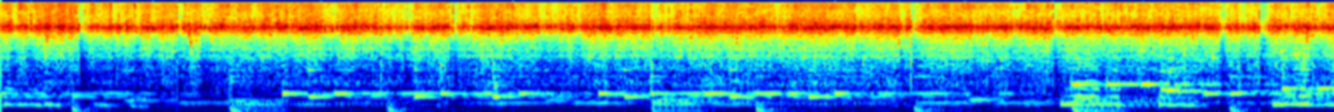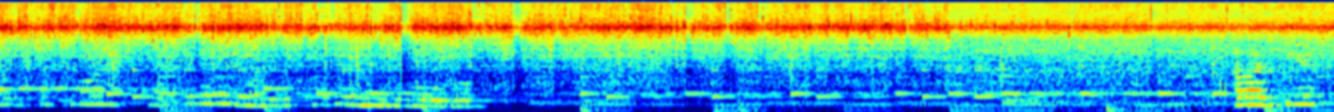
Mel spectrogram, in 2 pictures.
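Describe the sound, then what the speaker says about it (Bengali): Chopped onions frying in oil in a wok give a loud, continuous sizzle with repeated scraping and stirring strokes and occasional metallic rattles from the pan. "এবার আমি আমি কড়াইয়ে তেলটা দিয়ে দিয়েছি এবার আমি দিয়ে দেবো পেঁয়াজ কুচি"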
